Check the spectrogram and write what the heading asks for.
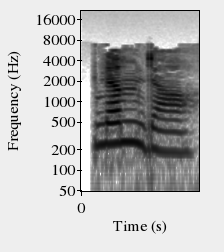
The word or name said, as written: numdah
